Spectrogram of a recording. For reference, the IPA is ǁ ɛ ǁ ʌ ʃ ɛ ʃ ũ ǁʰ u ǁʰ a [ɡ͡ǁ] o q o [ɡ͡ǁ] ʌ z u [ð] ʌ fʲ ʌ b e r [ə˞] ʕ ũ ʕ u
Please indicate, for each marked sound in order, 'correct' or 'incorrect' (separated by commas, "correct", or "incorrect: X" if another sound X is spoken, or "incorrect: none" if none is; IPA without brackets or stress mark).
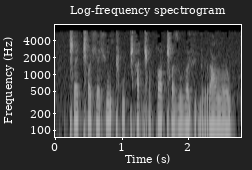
correct, incorrect: ǁ, correct, incorrect: ʌ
